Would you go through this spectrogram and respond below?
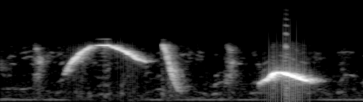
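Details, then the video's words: Pet African grey parrot on a rant: a loud arched whistle rising then gliding down, a quick steep downward sweep, faint chirps, then a shorter lower whistle that rises slightly and falls, in a quiet room. "african grey jo-jo talking"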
